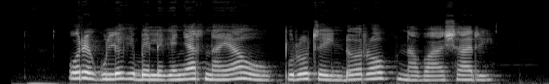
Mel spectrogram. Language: Masai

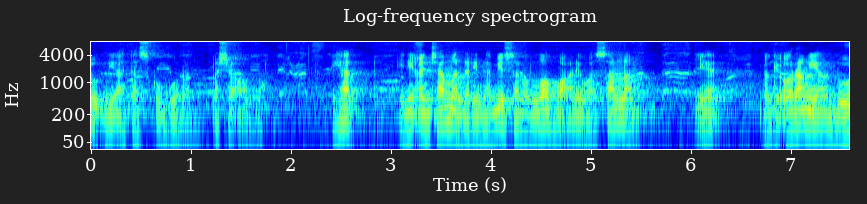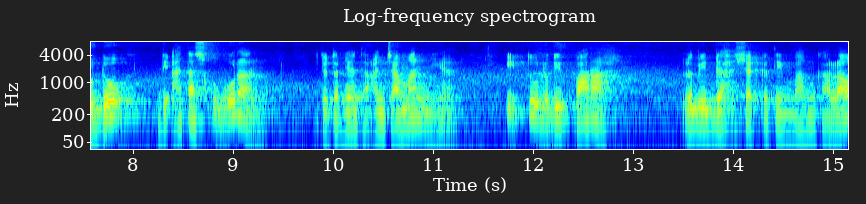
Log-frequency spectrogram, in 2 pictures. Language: Indonesian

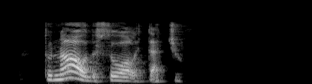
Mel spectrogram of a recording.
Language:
Latvian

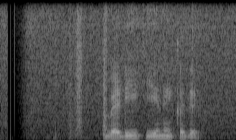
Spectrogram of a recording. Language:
Sinhala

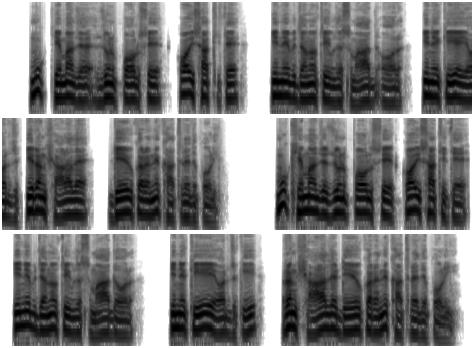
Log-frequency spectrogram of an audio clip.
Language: Kullu Pahari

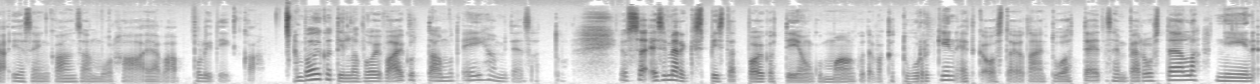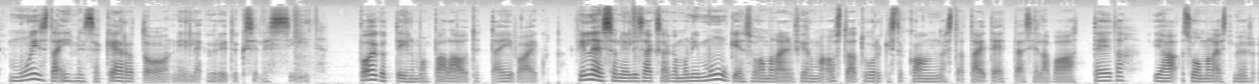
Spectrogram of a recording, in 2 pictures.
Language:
Finnish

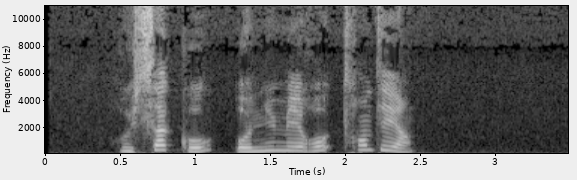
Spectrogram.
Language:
French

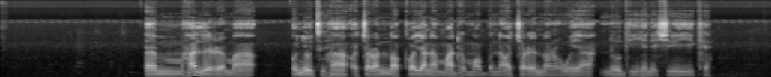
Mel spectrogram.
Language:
Igbo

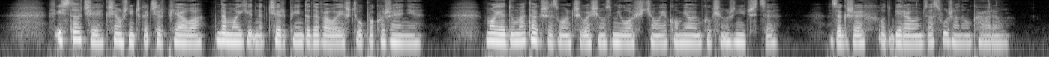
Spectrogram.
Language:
Polish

